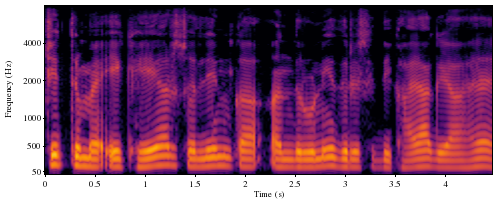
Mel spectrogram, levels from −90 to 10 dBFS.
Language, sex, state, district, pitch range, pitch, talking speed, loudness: Hindi, male, Jharkhand, Deoghar, 135-150 Hz, 140 Hz, 145 wpm, -18 LUFS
